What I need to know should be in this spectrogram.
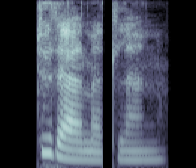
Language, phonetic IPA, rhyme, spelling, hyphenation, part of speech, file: Hungarian, [ˈtyrɛlmɛtlɛn], -ɛn, türelmetlen, tü‧rel‧met‧len, adjective, Hu-türelmetlen.ogg
- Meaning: impatient, intolerant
